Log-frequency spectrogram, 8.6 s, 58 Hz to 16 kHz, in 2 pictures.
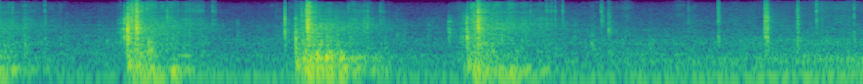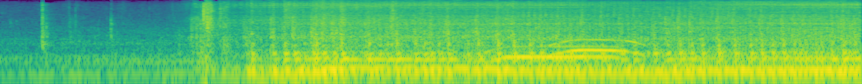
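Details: Yamaha Banshee two-stroke twin (dual-carb, dual-head), barn find unrun for 7 years, new CDI, both plugs sparking: a few slow kicks, then it fires on starter fluid, revs raggedly and shuts off; owner suspects old oily fuel in the lines plugged the carburetor again.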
